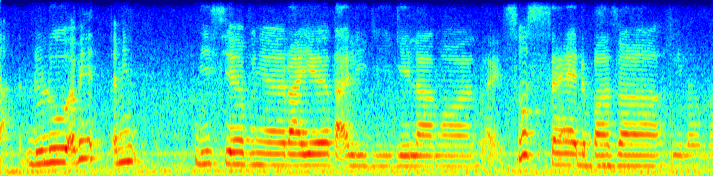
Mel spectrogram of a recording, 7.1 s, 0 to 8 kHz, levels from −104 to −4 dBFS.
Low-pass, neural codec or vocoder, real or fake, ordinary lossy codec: 7.2 kHz; none; real; Opus, 16 kbps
